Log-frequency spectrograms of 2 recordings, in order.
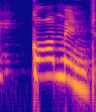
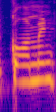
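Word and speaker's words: comment: find तो क्या बोलोगे कमेंट कमेंट का मतलब क्या होता है अपनी राय देना ठीक है अपने व्यूस देना प्लेयर क्या बोलना है कॉमेंट कैसे बोलना है कॉमेंट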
